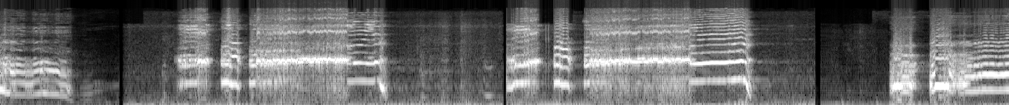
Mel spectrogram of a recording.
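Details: Domestic rooster from a compilation of crowing heritage chicken breeds: harmonic crows with brief stuttered opening notes, each long drawn-out phrase held about a second before dropping off, several crows in succession.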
